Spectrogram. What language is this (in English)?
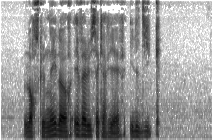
French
